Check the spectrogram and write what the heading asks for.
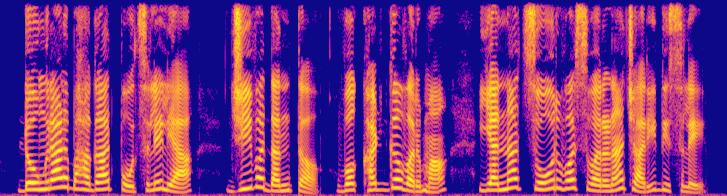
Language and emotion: Marathi, neutral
